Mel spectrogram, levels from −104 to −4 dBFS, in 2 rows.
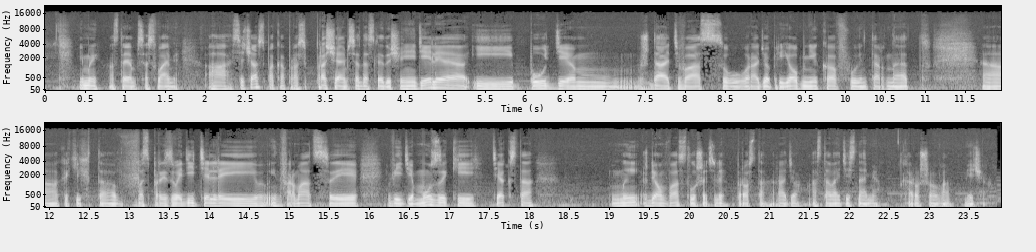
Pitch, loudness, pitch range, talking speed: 80 Hz, -19 LUFS, 80-90 Hz, 100 wpm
